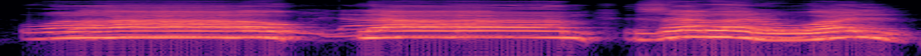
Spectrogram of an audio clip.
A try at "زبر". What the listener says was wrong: زبر، غبر نہیں بولیں گے، واو لام زبر ول۔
